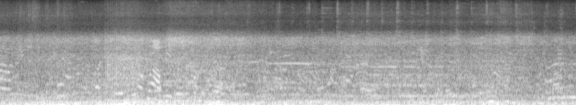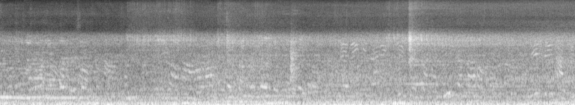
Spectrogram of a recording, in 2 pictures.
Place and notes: Aiwu Rd., Hemei Township - Walking through the traditional market
Walking through the traditional market, Traffic sound, Vendors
